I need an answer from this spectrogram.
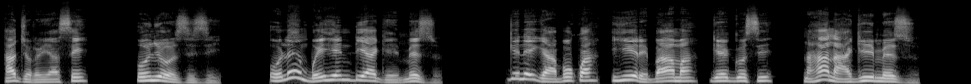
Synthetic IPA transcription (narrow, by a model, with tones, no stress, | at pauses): a˦d͡ʒʊ˨ɾʊ˨ja˦sɪ˦ | o˦ɲe˦o˨zḭ˨zḭ˨ | o˨le˦ŋ͡m̩˨ɡ͡be˨˦i˦ɦe˦n̩˦dɪ˦ja˦ɡe˨me˦zṵ˨ | ɡɪ˦nɪ˦ɡa˨bʊ˦kʷa˦i˦ɦe˦ɾe˨ba˦a˦ma˦ɡe˦ɡo˦si˦ | na˨ɦa˦na˨a˨ɡɪ˦me˦zṵ˨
